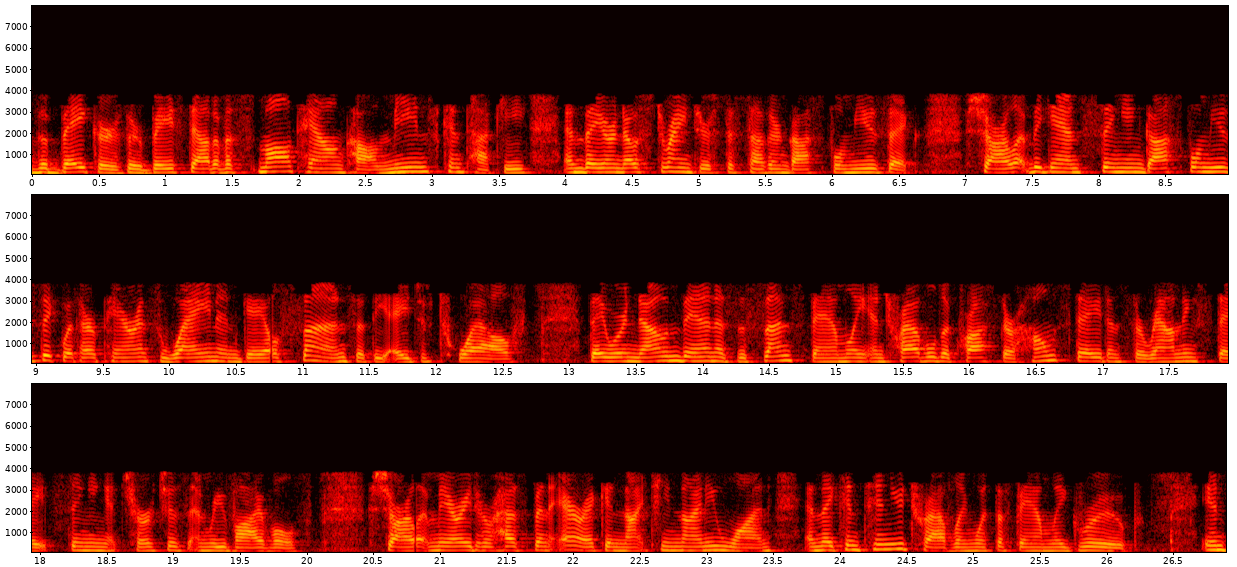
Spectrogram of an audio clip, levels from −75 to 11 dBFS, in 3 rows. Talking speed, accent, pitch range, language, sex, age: 170 wpm, American, 170-195 Hz, English, female, 50-69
